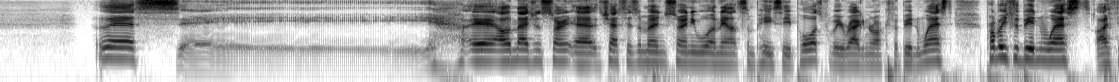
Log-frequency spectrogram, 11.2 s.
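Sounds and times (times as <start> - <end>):
speech: 1.0 - 3.0, 4.2 - 11.1
person burping: 1.0 - 4.8.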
